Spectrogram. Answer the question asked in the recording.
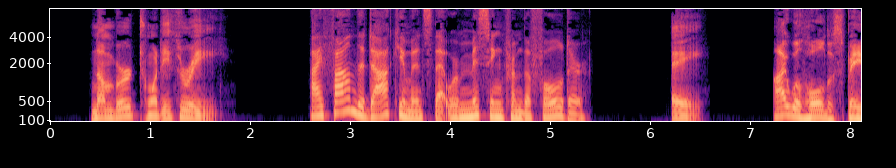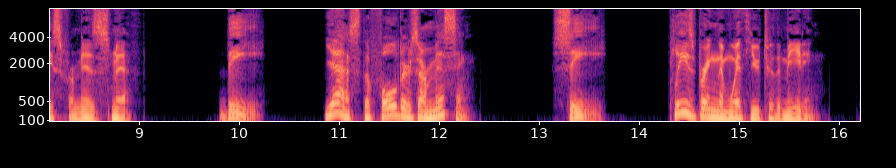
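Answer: C: Please bring them with you to the meeting.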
